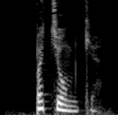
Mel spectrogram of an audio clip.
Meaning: darkness
- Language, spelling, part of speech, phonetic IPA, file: Russian, потёмки, noun, [pɐˈtʲɵmkʲɪ], Ru-потёмки.ogg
